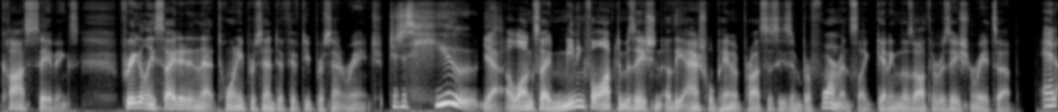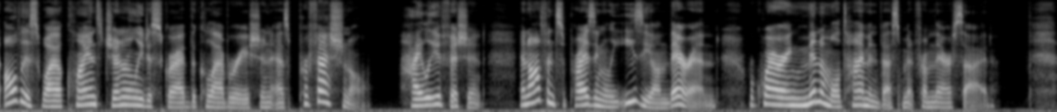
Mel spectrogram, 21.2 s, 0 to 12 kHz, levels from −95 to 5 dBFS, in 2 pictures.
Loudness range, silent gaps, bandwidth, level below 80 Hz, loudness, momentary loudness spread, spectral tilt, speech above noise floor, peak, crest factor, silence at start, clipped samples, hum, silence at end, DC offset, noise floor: 5 LU; 10.24-10.34 s; 12 kHz; -44 dBFS; -24 LUFS; 12 LU; -5 dB/octave; 25 dB; -6 dBFS; 18 dB; 0 s; under 0.1%; none; 0.05 s; under 0.1%; -49 dBFS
